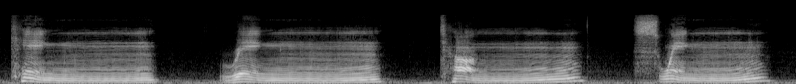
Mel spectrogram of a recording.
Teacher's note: the ng is a voiced tongue backed soft palate nasal consonant so sing with the back of the tongue in contact with · ng is a voiced tongue backed soft palate nasal consonant so sing with the back of the tongue in contact with the soft palate back of the tongue to the soft palate mmm vibration coming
